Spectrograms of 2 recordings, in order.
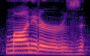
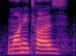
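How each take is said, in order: First: It is said in an American accent. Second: It is said in a British accent. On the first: "미국 발음으로 monitors 이렇게" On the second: "지금 우리가 들은 건 발음이 영국 발음이죠"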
